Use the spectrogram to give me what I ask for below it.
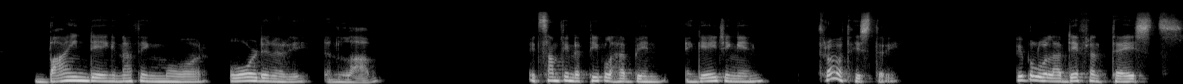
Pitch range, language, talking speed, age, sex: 120-160 Hz, English, 105 wpm, 50-69, male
